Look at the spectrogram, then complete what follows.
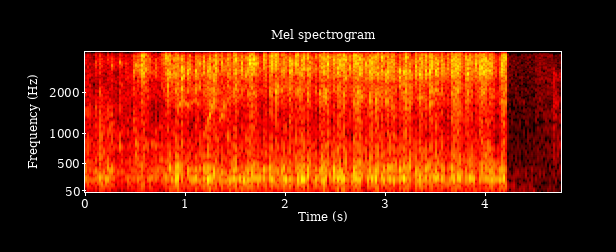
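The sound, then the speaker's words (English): A steady, dense hum of motors drones continuously for about four seconds with a rough mid-range rumble, then cuts off abruptly into near silence. “You can hear the motors.”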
